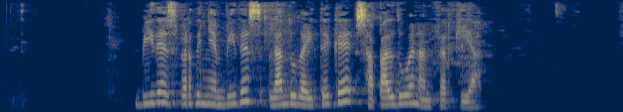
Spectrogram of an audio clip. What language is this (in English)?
Basque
